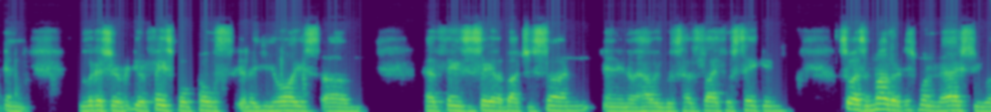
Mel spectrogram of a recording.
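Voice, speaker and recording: A man with a husky voice hosting a conversational interview, supportive and a little halting as he asks. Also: fairly high pitch, dark tone, low-quality recording. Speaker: talk show host.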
